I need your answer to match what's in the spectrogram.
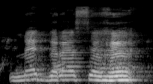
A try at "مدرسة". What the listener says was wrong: Pas ha, c'est ha avec soukoun. Madrasah.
